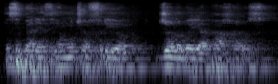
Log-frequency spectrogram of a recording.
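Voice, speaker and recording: A man's voice: medium pitch, flat delivery, a little fast, warm tone, close to an everyday voice. A man playing a male Siberian birdwatcher in a stand-up act, delivering dry punchlines on a theater stage. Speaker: stand-up comedian. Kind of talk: character stand-up monologue. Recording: echoey hall mic from far off.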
